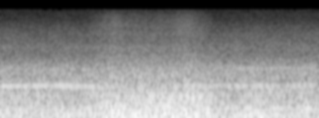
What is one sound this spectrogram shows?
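A passing train rushes by close alongside.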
